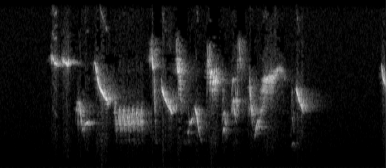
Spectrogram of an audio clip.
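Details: ['Yellow-fronted canary song: a quick run of high, thin chirps and twittering trills, mixing short rising and falling whistled notes for about two and a half seconds before stopping, in a quiet background.']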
